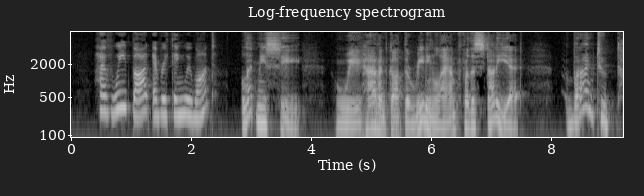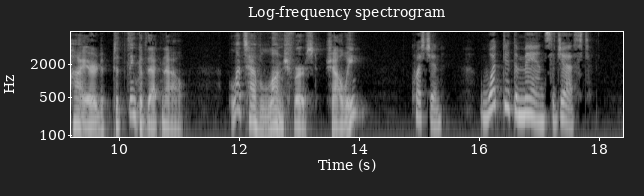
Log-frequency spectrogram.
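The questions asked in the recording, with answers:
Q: What did the man suggest?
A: Having lunch first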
